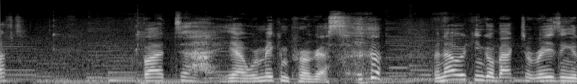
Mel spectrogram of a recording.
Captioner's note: chuckles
